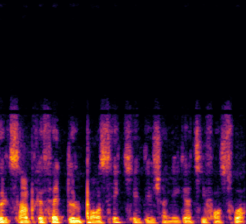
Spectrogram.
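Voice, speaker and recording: The sound is dry and close, without any echo. A man delivers his words at a moderate pace. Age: 60s. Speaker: lecturer on shamanism and spirituality. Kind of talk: lecture with audience Q&A. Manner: hesitant, many fillers.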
